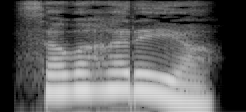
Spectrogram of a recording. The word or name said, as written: ಸವಹರೆಯ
